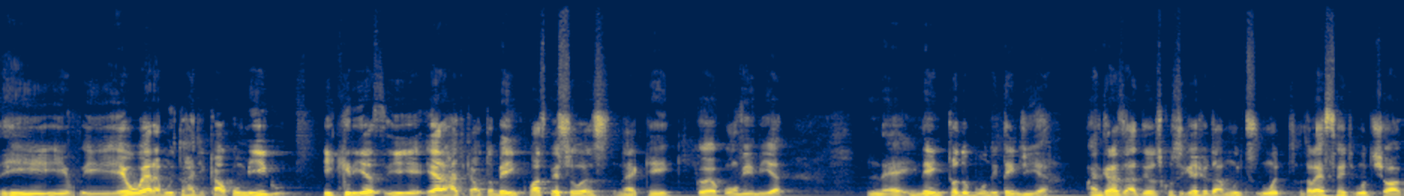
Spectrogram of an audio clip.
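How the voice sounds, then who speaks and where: Here a man speaks with a fairly high voice and ordinary pitch variation. His pace is moderate. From Bahia, Brazil (Teixeira de Freitas). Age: 30s. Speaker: businessman and local politician. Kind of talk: interview testimony. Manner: halting, repeats words.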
